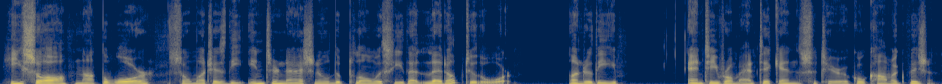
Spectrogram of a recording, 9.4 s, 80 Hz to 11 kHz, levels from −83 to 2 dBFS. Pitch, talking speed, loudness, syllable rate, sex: 140 Hz, 160 wpm, -19 LUFS, 5.3 syllables/s, male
